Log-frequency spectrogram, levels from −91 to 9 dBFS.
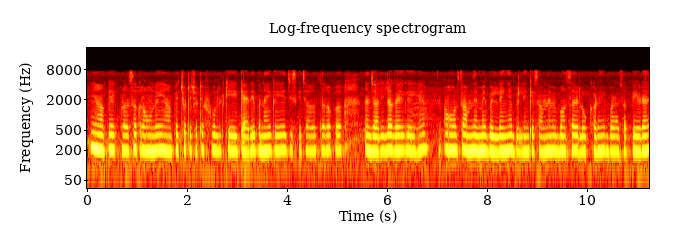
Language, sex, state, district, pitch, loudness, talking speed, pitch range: Hindi, female, Chhattisgarh, Rajnandgaon, 195 Hz, -15 LUFS, 215 wpm, 190-200 Hz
